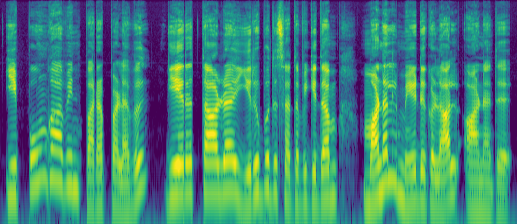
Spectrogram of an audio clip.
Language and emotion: Tamil, neutral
